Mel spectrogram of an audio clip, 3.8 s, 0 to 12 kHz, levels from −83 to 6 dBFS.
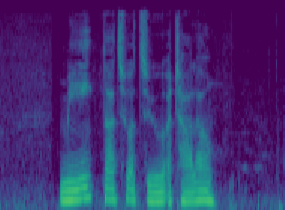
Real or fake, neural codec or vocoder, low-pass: real; none; 9.9 kHz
